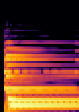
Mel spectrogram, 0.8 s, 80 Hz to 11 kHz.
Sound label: Notes As7 Up; Hylics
